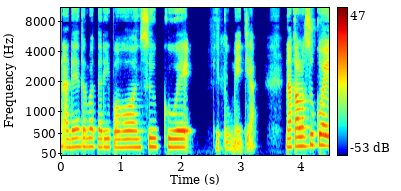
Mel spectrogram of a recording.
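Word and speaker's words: 机: lihat kanji terus ada sukue sukue hati-hati antara pengucapan su sama su ya Su ada t-nya di depan su kue atau meja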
